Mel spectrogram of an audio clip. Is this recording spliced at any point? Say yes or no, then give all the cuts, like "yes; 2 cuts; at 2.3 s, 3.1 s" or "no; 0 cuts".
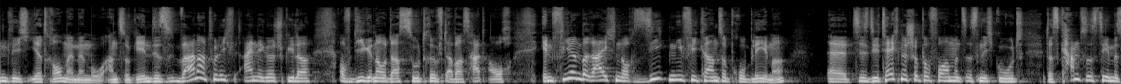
yes; 1 cut; at 4.9 s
